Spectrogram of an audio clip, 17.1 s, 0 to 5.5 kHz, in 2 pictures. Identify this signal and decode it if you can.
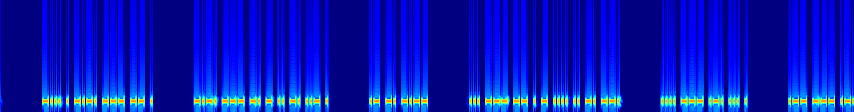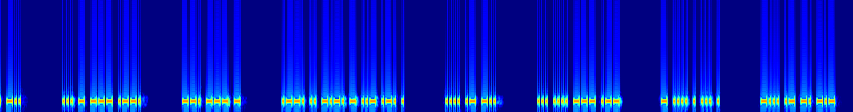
Morse code, heard as a keyed tone, about 60 wpm, 550 Hz. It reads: BECOME CONTINUE ANY SOMETHING HORSE WORD STOP GOT PICTURE HAD SHOW THESE BANK
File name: 632 words / 632 Words 60WPM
